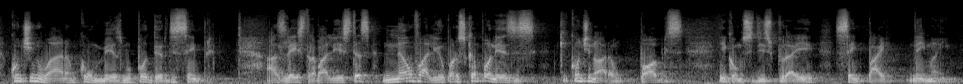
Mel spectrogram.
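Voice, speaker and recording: A Brazilian man presenting an educational documentary in a conversational narrating style. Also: deep voice.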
